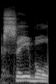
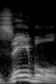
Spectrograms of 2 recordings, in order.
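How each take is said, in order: First: The name begins with an eks sound. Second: The name begins with a plain z sound. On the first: The speaker calls it wrong. "I've been calling you Xable this whole time" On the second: The speaker calls it right. "like the X is silent"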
